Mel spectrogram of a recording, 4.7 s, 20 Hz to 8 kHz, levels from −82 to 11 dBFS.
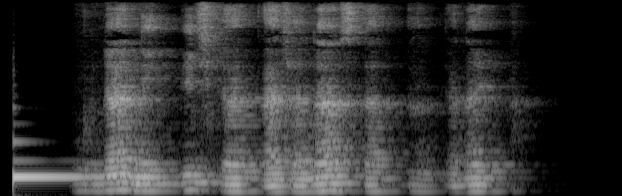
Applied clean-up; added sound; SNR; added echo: none; Tabla; 1 dB; reverberation time 0.5 s.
